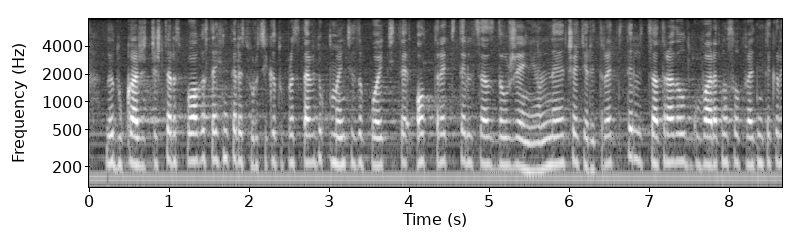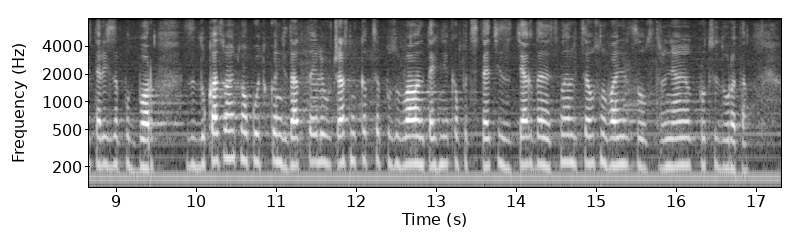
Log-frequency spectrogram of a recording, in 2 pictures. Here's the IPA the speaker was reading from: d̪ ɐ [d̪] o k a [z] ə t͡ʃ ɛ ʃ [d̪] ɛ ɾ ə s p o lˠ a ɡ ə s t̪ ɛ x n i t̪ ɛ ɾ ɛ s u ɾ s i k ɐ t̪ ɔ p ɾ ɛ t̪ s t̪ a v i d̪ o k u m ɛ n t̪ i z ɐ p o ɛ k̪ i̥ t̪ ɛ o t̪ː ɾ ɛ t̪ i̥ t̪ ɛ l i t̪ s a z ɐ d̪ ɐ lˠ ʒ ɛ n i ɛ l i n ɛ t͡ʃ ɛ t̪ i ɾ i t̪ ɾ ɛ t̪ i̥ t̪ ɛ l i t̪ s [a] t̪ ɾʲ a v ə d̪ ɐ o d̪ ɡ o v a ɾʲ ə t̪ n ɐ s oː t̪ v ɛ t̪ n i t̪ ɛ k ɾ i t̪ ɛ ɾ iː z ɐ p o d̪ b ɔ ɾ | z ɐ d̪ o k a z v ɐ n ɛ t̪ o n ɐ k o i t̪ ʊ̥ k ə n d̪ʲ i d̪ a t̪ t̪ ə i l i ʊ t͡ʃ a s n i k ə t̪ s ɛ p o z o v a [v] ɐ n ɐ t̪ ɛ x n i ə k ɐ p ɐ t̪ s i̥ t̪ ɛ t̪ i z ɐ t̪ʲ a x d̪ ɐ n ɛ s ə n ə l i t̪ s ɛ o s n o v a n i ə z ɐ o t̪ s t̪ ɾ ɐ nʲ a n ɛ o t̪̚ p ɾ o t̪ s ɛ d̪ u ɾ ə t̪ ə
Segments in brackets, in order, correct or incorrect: correct, incorrect: ʒ, incorrect: t̪, correct, correct

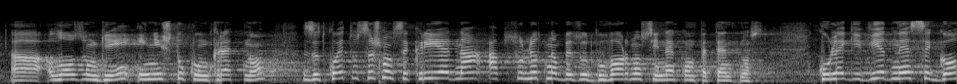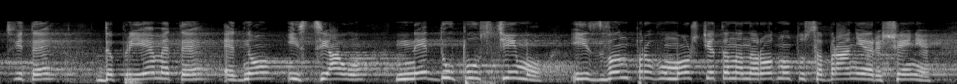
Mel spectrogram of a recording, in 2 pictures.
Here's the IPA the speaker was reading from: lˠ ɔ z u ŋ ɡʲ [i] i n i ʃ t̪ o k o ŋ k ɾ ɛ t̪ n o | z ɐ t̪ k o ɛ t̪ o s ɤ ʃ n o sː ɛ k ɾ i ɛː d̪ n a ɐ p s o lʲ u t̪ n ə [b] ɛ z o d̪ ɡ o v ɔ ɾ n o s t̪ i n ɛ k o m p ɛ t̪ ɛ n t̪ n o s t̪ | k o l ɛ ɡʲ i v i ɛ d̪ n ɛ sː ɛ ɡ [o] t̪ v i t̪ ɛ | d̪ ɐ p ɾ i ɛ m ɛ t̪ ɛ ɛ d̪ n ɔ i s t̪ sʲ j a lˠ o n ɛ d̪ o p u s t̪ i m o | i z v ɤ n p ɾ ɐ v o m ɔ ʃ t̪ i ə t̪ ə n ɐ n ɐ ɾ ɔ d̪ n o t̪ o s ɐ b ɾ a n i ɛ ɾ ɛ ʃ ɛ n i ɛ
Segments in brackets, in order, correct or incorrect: correct, correct, incorrect: ɔ

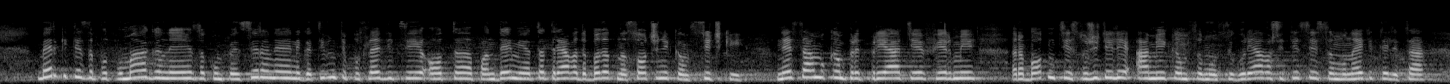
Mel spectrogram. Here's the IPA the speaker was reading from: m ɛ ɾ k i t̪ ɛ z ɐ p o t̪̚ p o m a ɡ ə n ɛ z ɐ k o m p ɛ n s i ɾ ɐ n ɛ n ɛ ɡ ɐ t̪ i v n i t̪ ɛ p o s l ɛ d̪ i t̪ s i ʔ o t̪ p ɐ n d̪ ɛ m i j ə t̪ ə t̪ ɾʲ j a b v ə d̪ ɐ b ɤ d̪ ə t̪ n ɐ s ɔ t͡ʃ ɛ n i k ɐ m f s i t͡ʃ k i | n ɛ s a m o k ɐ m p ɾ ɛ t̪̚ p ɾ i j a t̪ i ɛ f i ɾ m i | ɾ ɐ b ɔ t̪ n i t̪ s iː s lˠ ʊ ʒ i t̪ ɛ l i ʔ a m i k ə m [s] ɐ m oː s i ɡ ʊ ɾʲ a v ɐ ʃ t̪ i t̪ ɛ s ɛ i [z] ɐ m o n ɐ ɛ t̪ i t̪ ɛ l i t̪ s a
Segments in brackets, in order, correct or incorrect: correct, incorrect: s

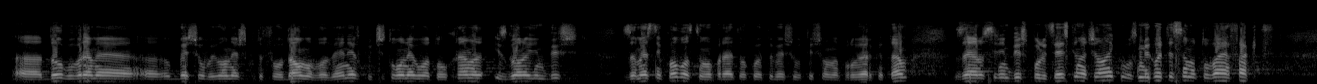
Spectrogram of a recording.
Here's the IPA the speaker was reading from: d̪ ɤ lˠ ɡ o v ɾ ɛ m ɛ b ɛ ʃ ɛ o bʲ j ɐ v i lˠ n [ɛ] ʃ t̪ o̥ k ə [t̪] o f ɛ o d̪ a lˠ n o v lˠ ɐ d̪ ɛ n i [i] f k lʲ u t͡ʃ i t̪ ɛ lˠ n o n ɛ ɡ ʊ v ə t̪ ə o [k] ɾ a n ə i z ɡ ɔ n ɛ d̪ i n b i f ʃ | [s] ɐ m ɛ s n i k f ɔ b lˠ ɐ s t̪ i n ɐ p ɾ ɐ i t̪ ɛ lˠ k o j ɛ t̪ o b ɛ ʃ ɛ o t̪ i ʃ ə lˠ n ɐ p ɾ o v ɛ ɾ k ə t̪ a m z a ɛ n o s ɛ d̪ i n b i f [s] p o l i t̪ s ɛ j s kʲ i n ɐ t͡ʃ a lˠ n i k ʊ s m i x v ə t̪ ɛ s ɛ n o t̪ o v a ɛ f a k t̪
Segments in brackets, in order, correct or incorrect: correct, correct, incorrect: ɛ, incorrect: x, incorrect: z, incorrect: ʃ

